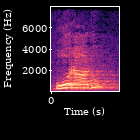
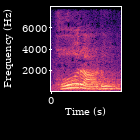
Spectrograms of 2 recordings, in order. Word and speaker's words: ಹೋರಾಡು: ಓರಾಡು ಅಂತ ಇದೆ, ತಪ್ಪು. ಹೋರಾಡು ಅನ್ನೋದು ಸರಿಯಾದದ್ದು.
